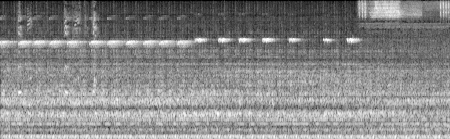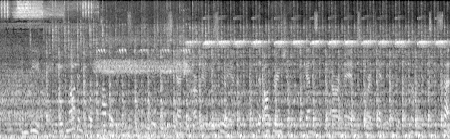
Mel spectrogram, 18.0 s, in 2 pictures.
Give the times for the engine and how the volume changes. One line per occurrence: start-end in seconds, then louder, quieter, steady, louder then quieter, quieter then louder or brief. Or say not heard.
0.0-17.9 steady.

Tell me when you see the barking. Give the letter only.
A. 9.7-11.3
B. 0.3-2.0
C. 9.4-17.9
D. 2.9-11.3
B.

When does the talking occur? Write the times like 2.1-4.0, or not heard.
9.4-17.9.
